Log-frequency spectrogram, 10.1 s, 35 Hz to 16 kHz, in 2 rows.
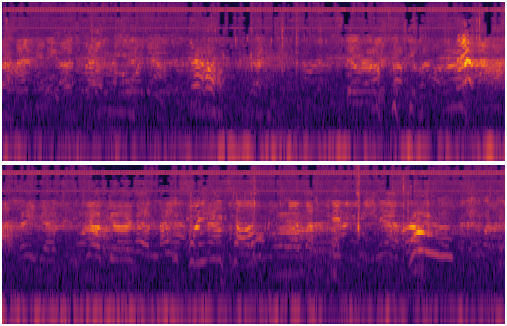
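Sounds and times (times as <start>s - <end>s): steady low rumble: 0.0s - 10.0s
people calling out and shouting: 8.8s - 9.8s.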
